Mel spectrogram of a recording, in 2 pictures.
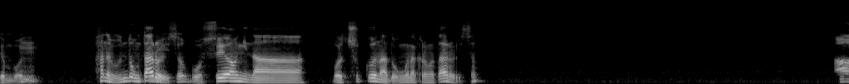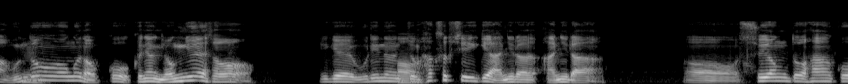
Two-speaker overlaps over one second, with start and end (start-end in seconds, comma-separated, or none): none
